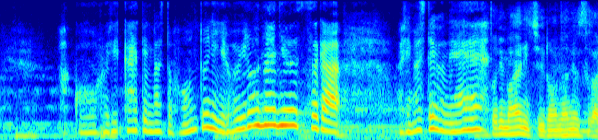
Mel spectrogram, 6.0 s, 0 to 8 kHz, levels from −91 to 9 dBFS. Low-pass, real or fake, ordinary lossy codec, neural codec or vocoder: none; fake; none; codec, 16 kHz, 4 kbps, FreqCodec, smaller model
